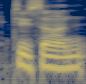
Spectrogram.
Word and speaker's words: Tucson: Tucson is spelled like tuxen Tu s o n put the word the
